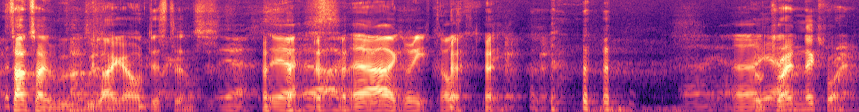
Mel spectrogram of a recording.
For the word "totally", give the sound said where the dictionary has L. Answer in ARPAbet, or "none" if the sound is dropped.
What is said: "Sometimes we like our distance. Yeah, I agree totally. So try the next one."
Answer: none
